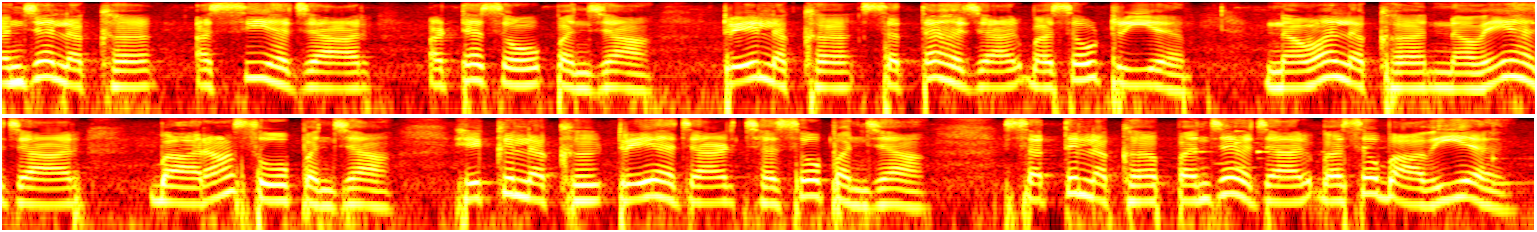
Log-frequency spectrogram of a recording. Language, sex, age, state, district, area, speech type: Sindhi, female, 30-45, Rajasthan, Ajmer, urban, spontaneous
